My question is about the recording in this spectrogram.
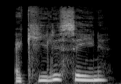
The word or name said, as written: akillessene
